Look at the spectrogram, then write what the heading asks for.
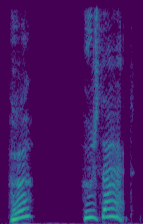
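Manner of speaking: high, loud waking question; startled half-awake. A narrator's reading. Sleeping Beauty half wakes from her doze, startled. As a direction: blurt it high, just roused from a doze. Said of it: "half waking from her doze".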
